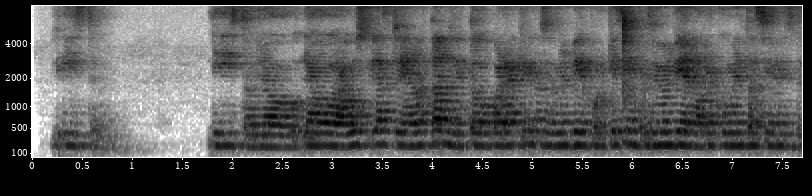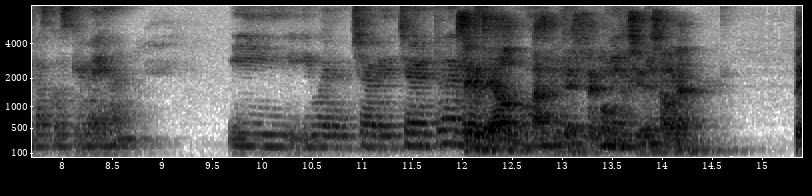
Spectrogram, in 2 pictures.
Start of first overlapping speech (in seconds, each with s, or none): 11.9 s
